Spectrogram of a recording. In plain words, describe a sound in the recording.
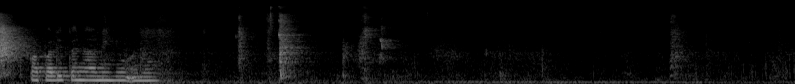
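A cloth rubs across a floor.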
